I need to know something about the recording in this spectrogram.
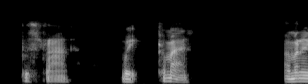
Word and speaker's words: Pastrana: His name sounds like pastrami. I don't think I say it right. Pastrani? Pastrana.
